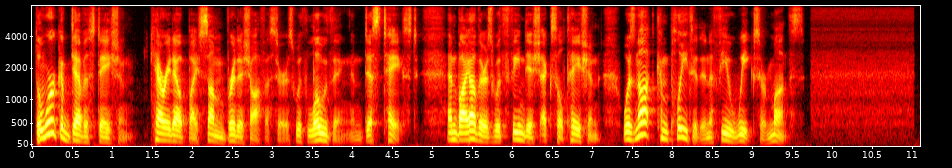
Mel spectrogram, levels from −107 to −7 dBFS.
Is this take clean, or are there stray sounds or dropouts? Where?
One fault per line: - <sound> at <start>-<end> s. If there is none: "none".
none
